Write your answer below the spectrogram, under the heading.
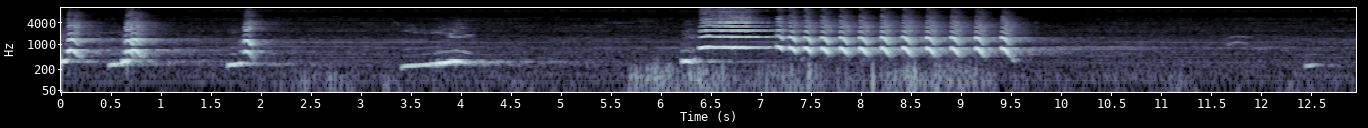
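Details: A family of five siamangs (Symphalangus syndactylus) in forest in the Highlands of North Sumatra, Indonesia, sing loud hooting whoops and rising notes, then a rapid run of ringing barks.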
